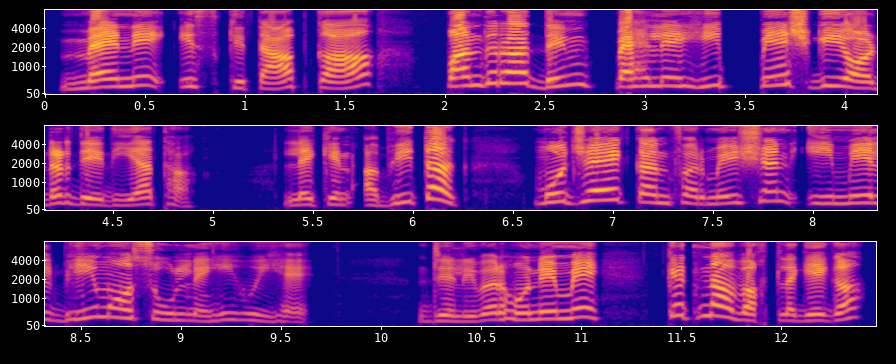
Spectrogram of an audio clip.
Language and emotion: Urdu, angry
